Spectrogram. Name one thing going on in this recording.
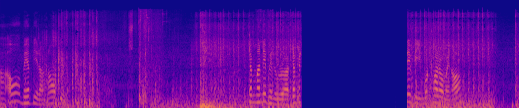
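Gunshots crackle rapidly from a video game.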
